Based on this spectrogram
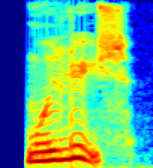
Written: MODLYS

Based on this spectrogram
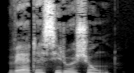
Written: hverdagssituation

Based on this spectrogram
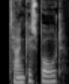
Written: tankesport

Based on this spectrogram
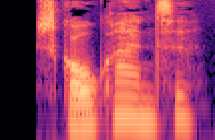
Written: skovgrænse

